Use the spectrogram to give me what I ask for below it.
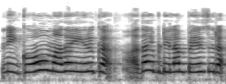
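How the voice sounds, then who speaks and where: Amirtha, a squeaky tipsy wife. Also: little pitch movement, normal speed, sharp tone, exaggerated voice. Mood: clingy. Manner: pleading, childish, teasing. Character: tipsy young wife, clingy and whiny.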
